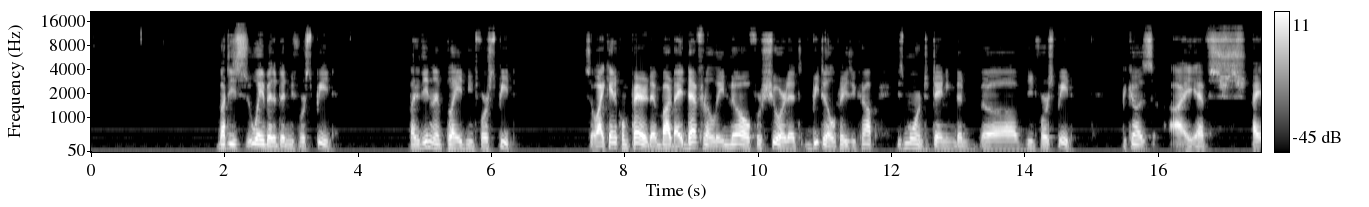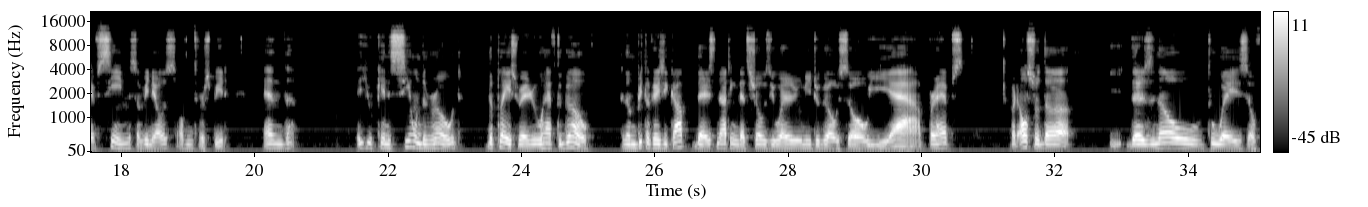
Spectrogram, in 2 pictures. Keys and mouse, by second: 16.2 Tab, 17.0-18.8 drag, 20.1-22.7 drag, 25.6 Tab.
